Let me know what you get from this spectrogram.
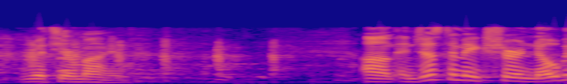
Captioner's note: Laughter; 笑聲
